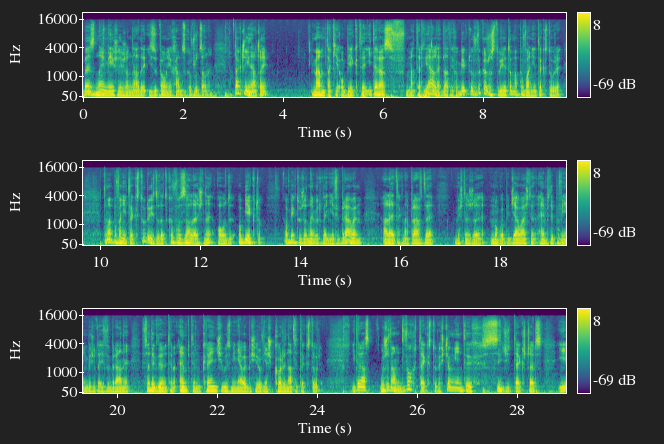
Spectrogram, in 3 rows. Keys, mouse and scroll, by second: 0.4 a, 2.9 shift+F5, 4.9 Tab, 7.1 shift+F3, 8.0 shift+middle click, 11.5 click, 12.5-14.0 drag, 17.2 click, 22.7 Escape, 23.9-24.4 scroll down 1, 24.8-26.0 middle drag, 27.2 click.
